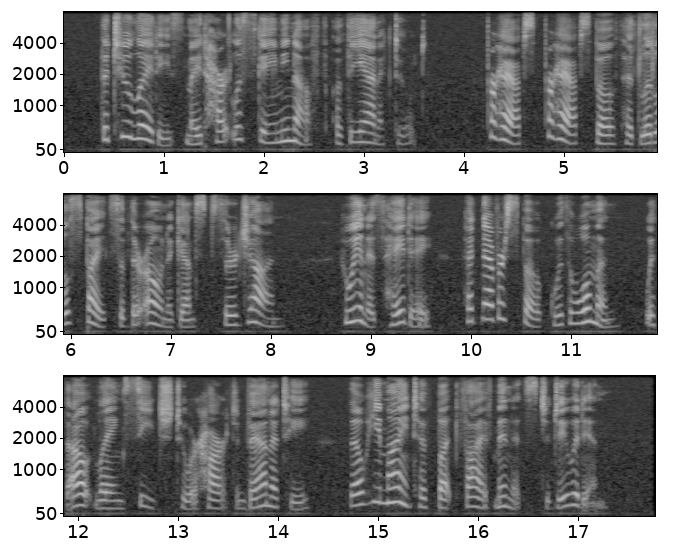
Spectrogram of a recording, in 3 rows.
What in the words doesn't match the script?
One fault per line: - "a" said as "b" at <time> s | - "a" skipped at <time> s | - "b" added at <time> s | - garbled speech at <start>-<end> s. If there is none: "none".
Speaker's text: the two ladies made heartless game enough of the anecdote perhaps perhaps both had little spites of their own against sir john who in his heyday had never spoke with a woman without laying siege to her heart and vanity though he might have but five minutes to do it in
none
